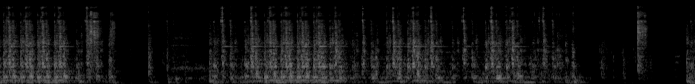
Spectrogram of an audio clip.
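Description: A sewing machine stitches in quick rapid bursts.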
